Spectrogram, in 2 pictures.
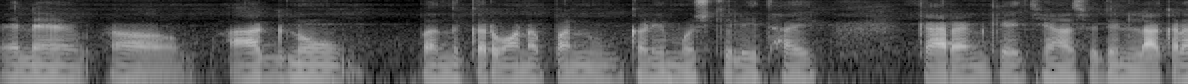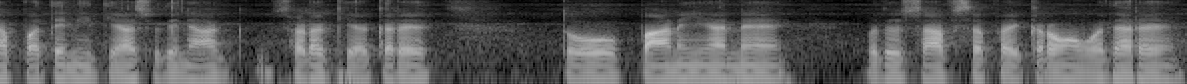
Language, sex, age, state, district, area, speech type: Gujarati, male, 30-45, Gujarat, Valsad, rural, spontaneous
